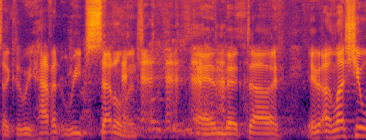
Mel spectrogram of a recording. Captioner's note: laughter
